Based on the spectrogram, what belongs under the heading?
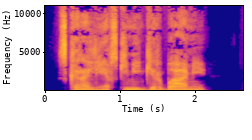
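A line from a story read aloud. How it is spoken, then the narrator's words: Dropping to a whisper. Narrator (Russian): та перешла на шепот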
